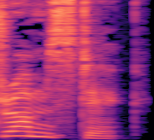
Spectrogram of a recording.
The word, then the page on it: drumstick: British English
